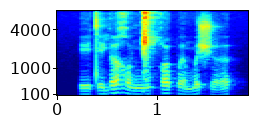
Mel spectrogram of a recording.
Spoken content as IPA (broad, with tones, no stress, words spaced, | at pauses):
e˨te˧jɐː˦ʁo˨ ŋ͡ǁə˧qo˦pɐː˨ mɐ˦ʃɐː˨˦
